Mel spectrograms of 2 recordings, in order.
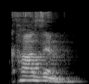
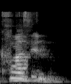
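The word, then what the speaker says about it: cousin: শত্রু ফ্রেন্ড মানে বন্ধু এনিমি মানে শত্রু খাজেন খেয়াল কর উচ্চারণটা খাজেন খাজেন এইযে দেখ কতগুলো হয় খাজেন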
